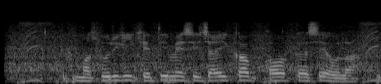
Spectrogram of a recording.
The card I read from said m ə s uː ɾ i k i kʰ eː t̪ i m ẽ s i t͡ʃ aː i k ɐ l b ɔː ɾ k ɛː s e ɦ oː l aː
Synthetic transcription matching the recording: m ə s uː ɾ i k i kʰ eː t̪ i m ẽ s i t͡ʃ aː i k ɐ b ɔː ɾ k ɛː s e ɦ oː l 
